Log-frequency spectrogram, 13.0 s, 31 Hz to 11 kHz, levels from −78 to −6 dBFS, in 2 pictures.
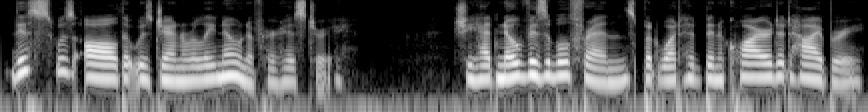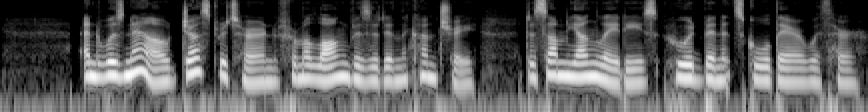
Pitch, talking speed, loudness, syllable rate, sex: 180 Hz, 210 wpm, -18 LUFS, 5.7 syllables/s, female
